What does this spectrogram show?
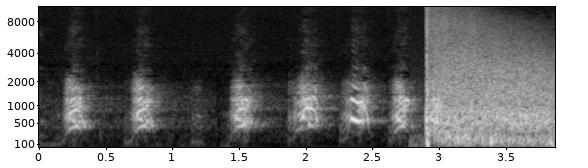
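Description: A dog barks six times in a quick, steady series of sharp, close woofs, then a sudden loud burst of harsh noise cuts in and fills the rest.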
